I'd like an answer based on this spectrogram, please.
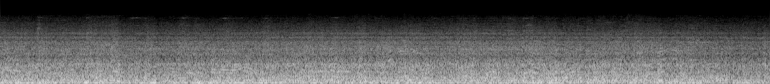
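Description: Freight train of open-top goods wagons rolling past close by: a steady, loud rumble with the clatter of wheels on the rails.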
